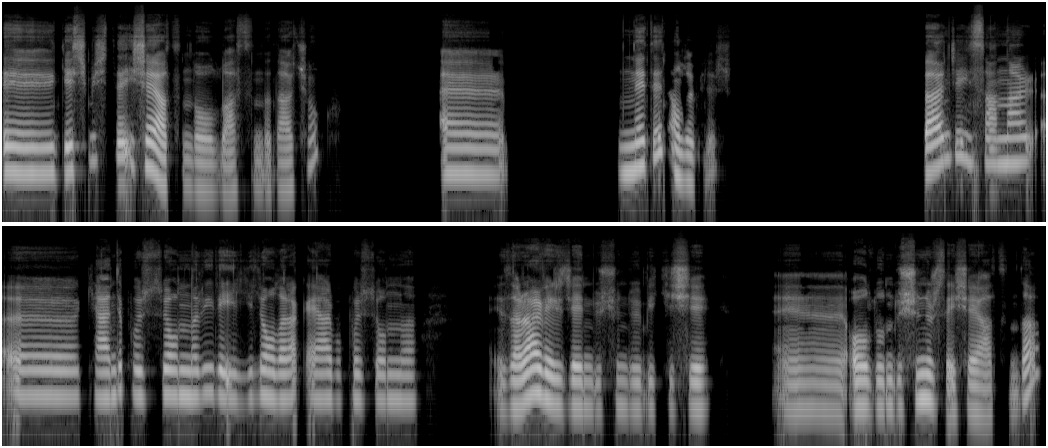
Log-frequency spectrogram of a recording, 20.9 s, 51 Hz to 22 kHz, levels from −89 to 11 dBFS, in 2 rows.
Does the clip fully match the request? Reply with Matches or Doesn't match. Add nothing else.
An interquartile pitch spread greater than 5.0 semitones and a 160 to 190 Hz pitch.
Matches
